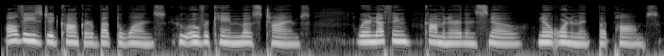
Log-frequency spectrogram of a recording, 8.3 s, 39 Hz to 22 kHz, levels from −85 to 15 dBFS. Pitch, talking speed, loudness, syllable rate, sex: 180 Hz, 145 wpm, -16 LUFS, 4.3 syllables/s, female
